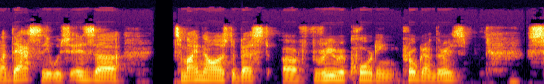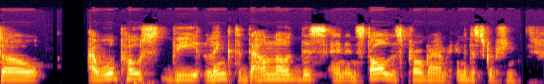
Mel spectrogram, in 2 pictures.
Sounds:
Speech

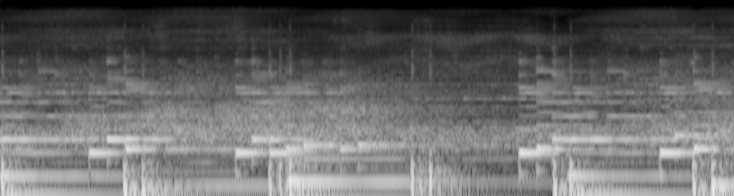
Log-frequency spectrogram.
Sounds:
Music

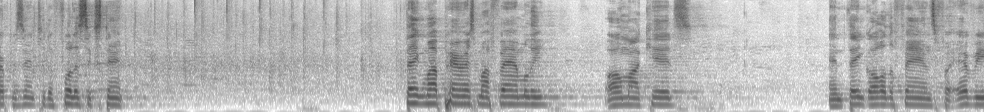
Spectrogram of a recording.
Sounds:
Speech

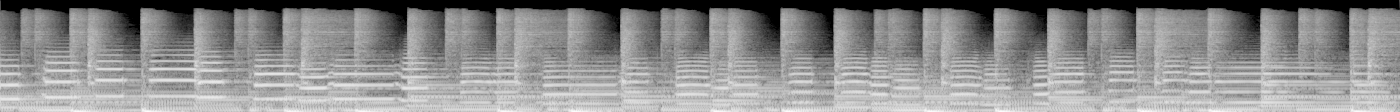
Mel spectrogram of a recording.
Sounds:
Music

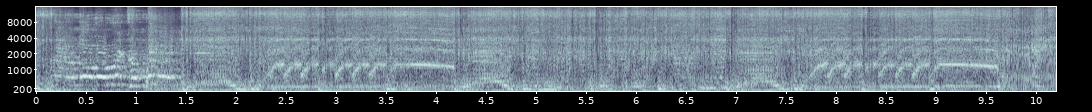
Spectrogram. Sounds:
Techno, Electronic music, Music

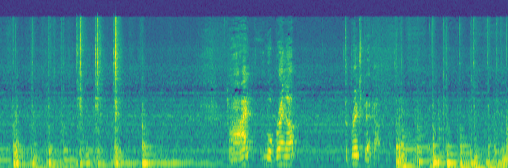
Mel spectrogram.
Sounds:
Speech, Music

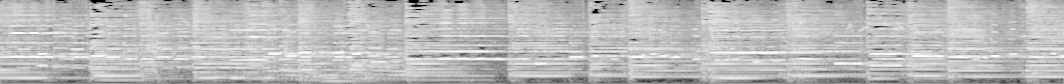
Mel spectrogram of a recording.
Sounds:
Music

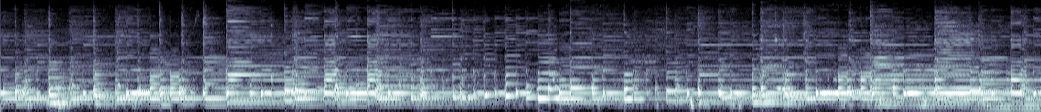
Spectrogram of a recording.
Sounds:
playing banjo

